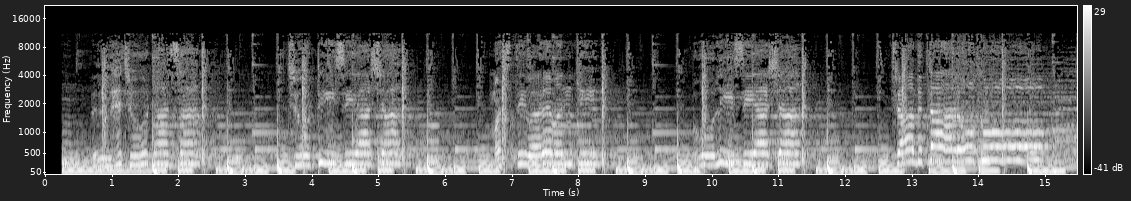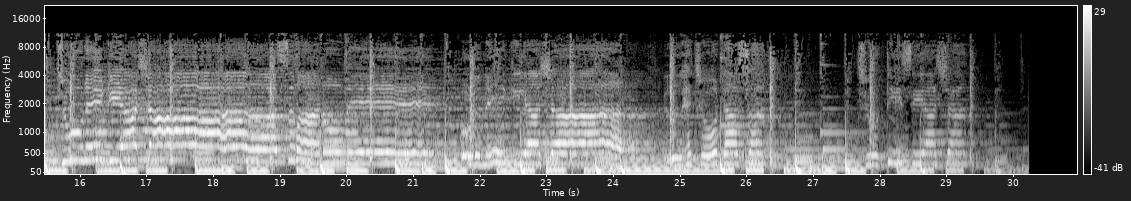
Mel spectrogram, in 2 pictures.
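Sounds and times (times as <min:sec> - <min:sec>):
Hindi song: 0:00.3 - 0:30.0.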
